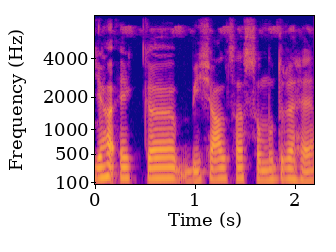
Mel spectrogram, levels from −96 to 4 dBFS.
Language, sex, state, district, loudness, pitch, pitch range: Hindi, male, Jharkhand, Sahebganj, -20 LUFS, 140 Hz, 135-145 Hz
